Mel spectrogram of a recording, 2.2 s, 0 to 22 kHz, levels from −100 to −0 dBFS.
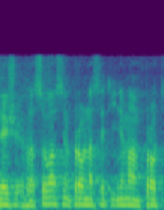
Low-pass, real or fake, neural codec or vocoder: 7.2 kHz; fake; codec, 16 kHz in and 24 kHz out, 1 kbps, XY-Tokenizer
